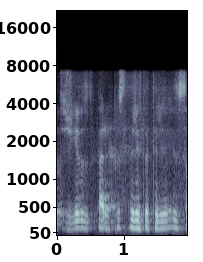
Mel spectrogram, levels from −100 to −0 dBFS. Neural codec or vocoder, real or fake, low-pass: codec, 16 kHz, 0.8 kbps, ZipCodec; fake; 7.2 kHz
